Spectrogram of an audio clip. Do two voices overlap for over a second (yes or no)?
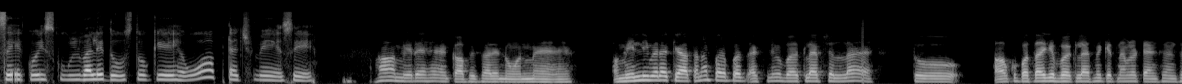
no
